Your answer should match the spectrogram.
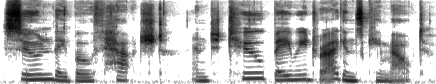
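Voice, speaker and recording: Flirty, easily flustered dragon for ASMR roleplay acted by a performer of unclear sex; soft, breathy, mid-pitched with a crackly edge. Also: expressive, slow pace. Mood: gentle, storytelling. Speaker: storyteller in an audio roleplay.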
